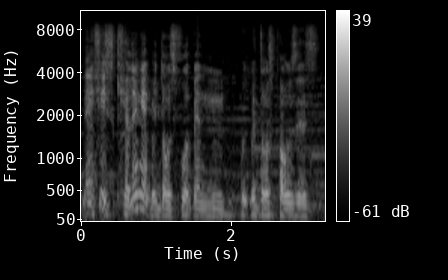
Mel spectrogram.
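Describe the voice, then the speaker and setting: A man's voice: lowish voice, animated, normal speed. A man streaming a game with casual live commentary, rambling and stammering as he repeats his phrases. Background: game music.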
